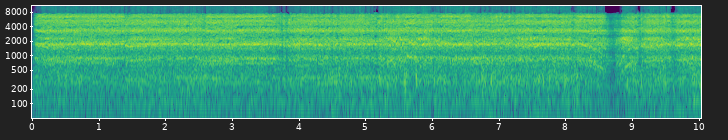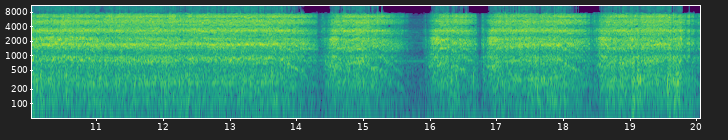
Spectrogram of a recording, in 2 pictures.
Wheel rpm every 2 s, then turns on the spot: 220, 220, 230, 230, 170, 210, 200, 60, 120, 120.
none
